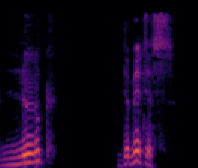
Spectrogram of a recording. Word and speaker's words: nunc dimittis: Now in Latin, a little Latin lesson, it's nunc dimittis. Nunc dimittis, N-U-N-C, which means now. Dimittis means dismiss. Sort of sounds like it, doesn't it? Dimittis, dismiss. D-I-M-I-T-T-I-S. Nunc dimittis.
